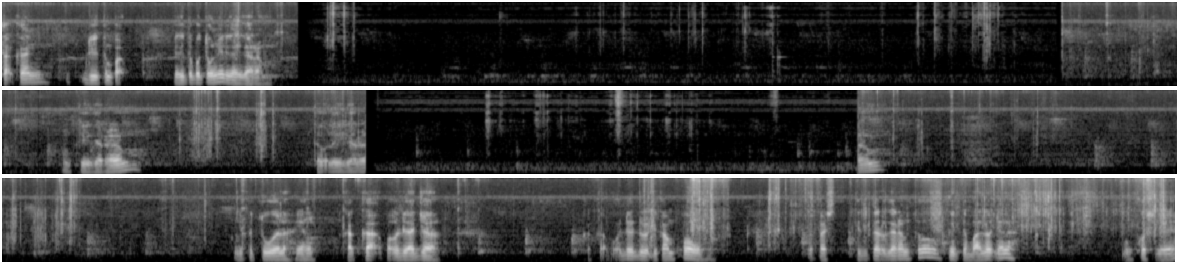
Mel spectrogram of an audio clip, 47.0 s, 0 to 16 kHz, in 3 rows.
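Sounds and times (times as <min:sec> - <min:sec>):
newspaper rustling: 0:17.8 - 0:20.5, 0:27.1 - 0:35.0, 0:39.2 - 0:46.9
salt crunching: 0:39.0 - 0:46.9.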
